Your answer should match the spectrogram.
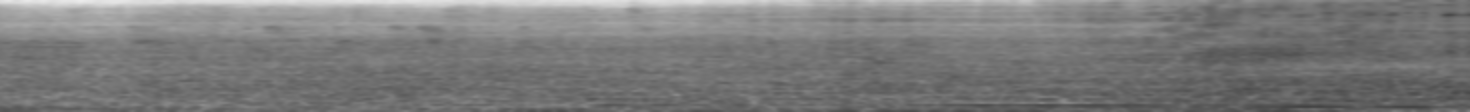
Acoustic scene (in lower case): street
